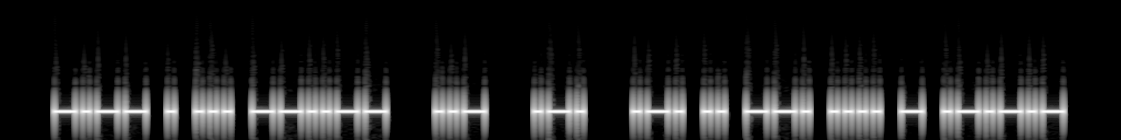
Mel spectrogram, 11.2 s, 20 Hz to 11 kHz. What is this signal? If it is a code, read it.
Morse code, heard as a keyed tone, about 17 wpm, 700 Hz. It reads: YES, U R RIGHT.
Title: Sentences from Top 500 Words and Abbreviations 17wpm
